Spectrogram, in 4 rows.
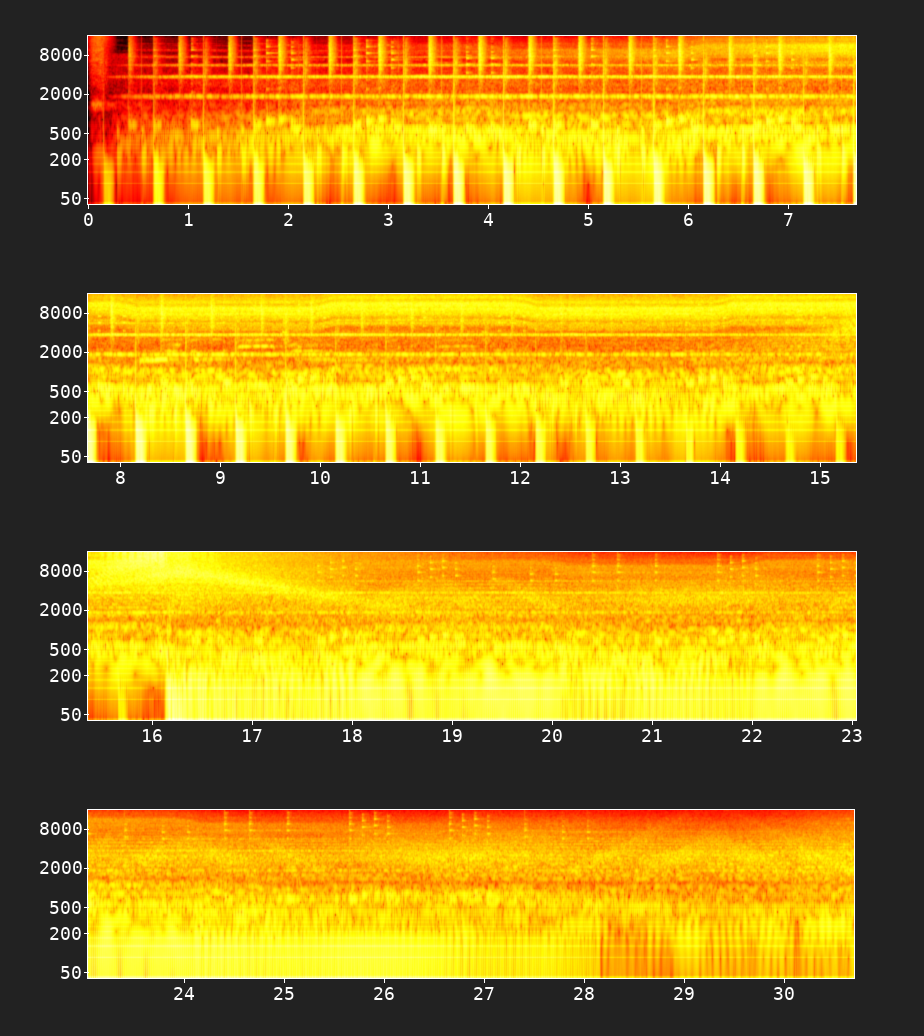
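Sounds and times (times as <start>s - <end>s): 
instrumental soundtrack: 0.0s - 30.7s
female singer: 2.0s - 25.2s.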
